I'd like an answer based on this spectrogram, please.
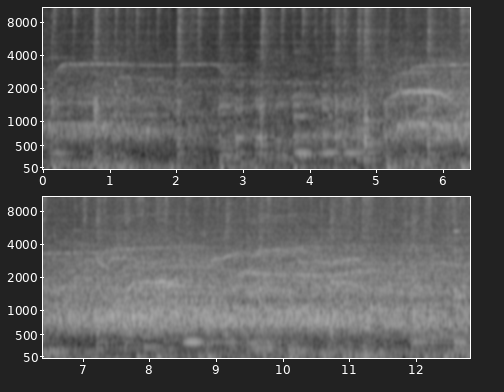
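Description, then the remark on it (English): A crowd at a Halloween costume contest yells and cheers to vote for a costume, with scattered whoops rising above a dense, sustained roar that swells after the first few seconds and stays loud to the end. “Okay, all you got to do is yell if you think it's a good costume.”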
